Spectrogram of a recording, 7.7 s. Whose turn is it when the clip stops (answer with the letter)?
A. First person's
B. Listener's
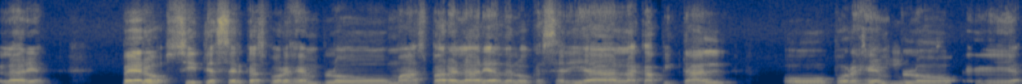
A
